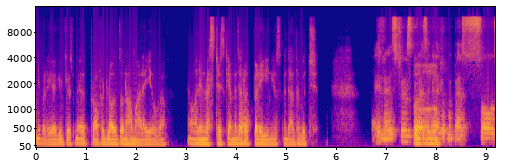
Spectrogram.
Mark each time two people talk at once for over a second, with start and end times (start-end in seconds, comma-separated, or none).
none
